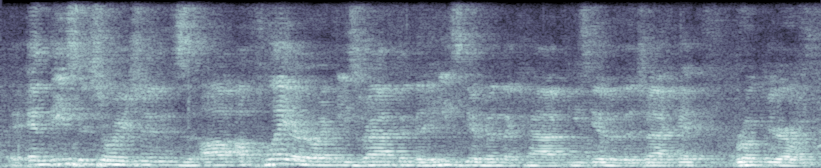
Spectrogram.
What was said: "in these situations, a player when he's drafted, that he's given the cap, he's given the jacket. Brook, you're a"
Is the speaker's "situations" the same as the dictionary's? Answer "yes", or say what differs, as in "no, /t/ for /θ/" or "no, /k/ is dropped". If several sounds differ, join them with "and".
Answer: yes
